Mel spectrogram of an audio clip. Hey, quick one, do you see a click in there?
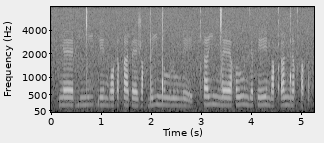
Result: yes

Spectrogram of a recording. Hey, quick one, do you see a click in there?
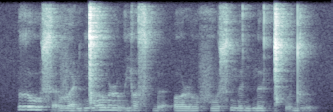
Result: yes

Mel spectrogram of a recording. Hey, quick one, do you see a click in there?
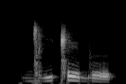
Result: yes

